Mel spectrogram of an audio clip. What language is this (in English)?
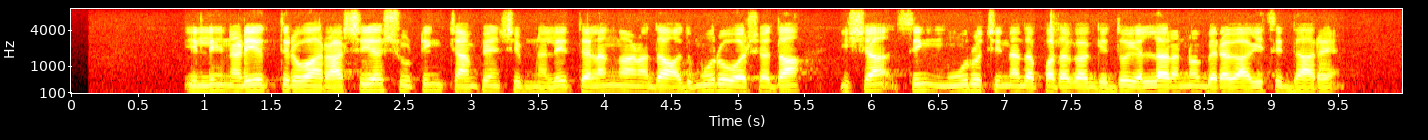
Kannada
